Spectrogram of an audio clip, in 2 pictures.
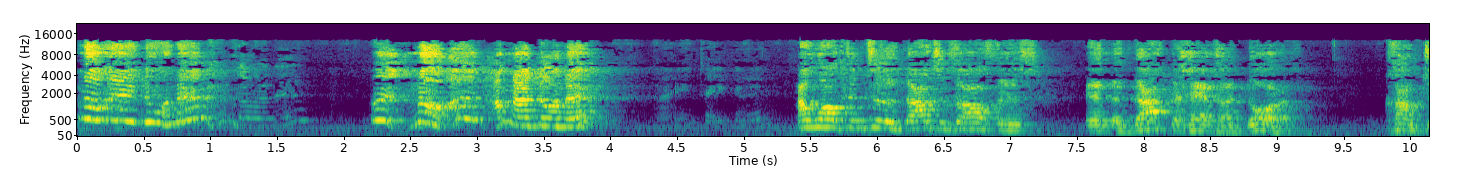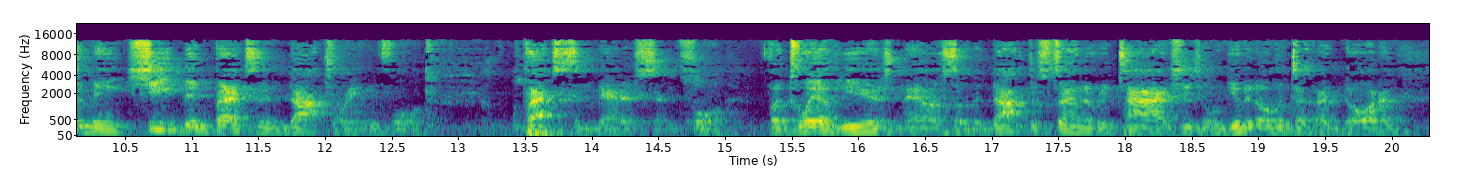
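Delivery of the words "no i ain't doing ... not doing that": high, laughing, emphatic and defiant. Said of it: "He sounds like when I tell some of these doctors".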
